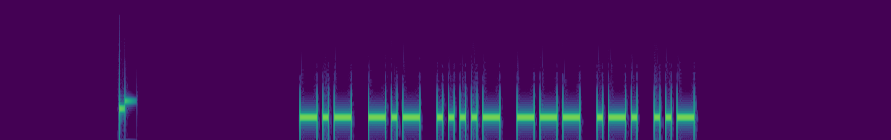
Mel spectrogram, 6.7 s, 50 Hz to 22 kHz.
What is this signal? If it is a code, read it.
Morse code, heard as a keyed tone, about 28 wpm, 700 Hz. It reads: KK4ORU
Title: USA Call Signs 28wpm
